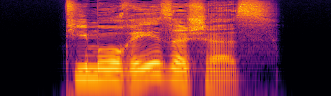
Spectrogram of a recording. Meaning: strong/mixed nominative/accusative neuter singular of timoresisch
- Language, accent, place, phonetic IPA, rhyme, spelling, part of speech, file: German, Germany, Berlin, [timoˈʁeːzɪʃəs], -eːzɪʃəs, timoresisches, adjective, De-timoresisches.ogg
